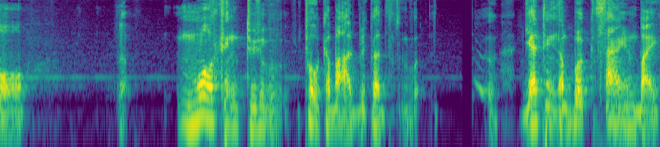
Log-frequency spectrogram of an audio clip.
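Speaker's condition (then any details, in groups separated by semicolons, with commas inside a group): Paraplegia with essential tremor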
